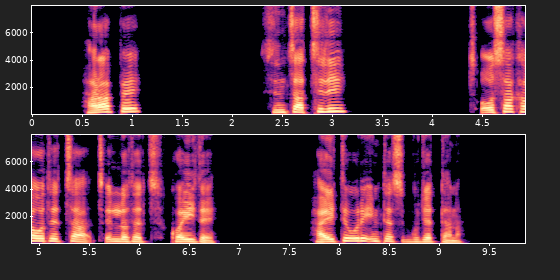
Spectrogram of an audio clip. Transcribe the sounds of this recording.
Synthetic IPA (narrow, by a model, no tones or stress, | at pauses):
hɐɾɐpːɛ | sɪnt͡sːɐt͡sːɪd̪ɪ | t͡sʼo̞ːsːɐkɐwɔt̪ɛt͡sːɐt͡sʼɪlːɔt̪ɛt͡skɔjɪt̪e | hɐjt̪ːɪʊɾɪɪnt̪ːɛsɡʊd͡ʒɛt̪ːɐnɐ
